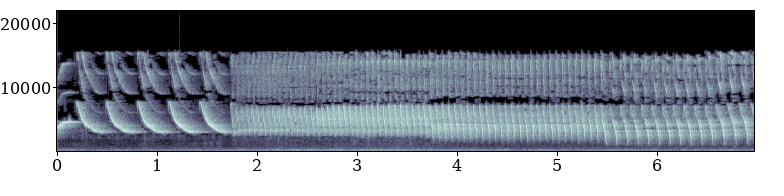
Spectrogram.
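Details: Canary in fast, tight, sharp song meant to lure and teach young canaries: a run of repeated falling whistled sweeps, then long continuous buzzing rolls, shifting into a pulsed clicking trill, with a faint low hum beneath.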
